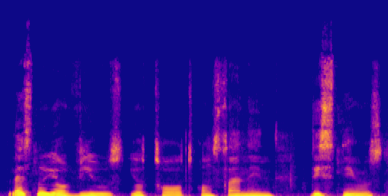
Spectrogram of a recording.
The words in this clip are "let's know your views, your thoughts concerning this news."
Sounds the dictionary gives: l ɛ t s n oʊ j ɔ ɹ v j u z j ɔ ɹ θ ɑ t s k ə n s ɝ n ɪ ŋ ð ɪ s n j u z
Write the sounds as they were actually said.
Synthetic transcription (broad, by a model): l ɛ t s n oʊ j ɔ v j u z j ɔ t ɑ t k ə n s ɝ n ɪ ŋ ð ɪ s n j u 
